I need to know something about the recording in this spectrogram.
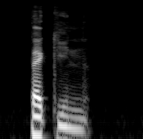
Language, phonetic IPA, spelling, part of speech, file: Polish, [ˈpɛcĩn], Pekin, proper noun, Pl-Pekin.ogg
